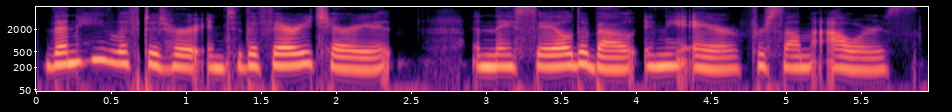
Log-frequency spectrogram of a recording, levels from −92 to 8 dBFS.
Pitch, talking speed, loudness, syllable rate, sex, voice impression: 205 Hz, 180 wpm, -19 LUFS, 4.7 syllables/s, female, feminine, adult-like, sincere, slightly calm, friendly, slightly sweet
